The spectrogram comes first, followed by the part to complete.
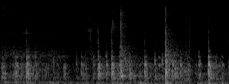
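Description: Light, irregular clicks and taps as a metal handrail is manoeuvred over a column scale's head and lined up on its platform, with one slightly louder knock near the end.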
